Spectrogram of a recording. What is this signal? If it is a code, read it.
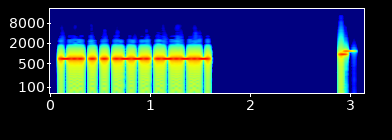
Morse code, heard as a keyed tone, about 40 wpm, 700 Hz. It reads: DEEP.
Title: Sentences from Top 1100 Words 40wpm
